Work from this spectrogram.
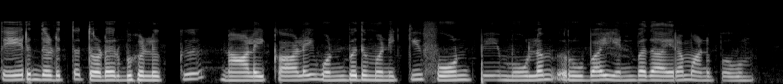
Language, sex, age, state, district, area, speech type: Tamil, female, 18-30, Tamil Nadu, Thoothukudi, urban, read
